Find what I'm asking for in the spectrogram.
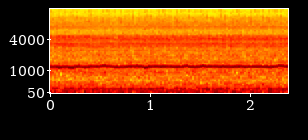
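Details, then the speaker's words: Engine idling near operating temperature after new radiator, with water pump back on and reused bypass hose: steady even idle with faint high whine, no knocks or misses; running a whole lot smoother, heater output still not warm. "Thing sounds a lot smoother. Whole lot smoother. We got it running now."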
